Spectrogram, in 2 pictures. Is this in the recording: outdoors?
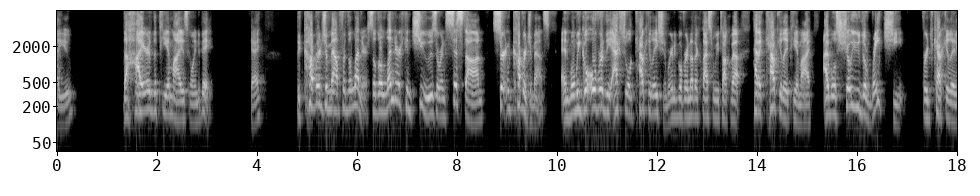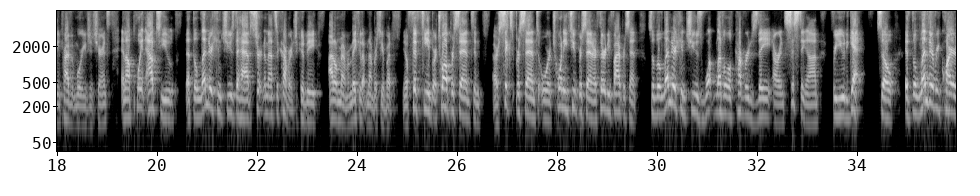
no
